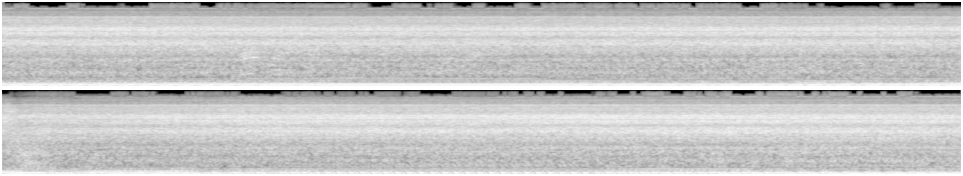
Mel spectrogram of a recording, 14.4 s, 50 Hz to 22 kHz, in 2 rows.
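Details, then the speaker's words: Mercruiser 140 boat engine swapped into an S10, charging at 14 volts: steady idle drone, then midway pitch climbs and stays up without throttle; warm idle surge, cause not yet found (some fuel pools in intake). "Like it seems to be when it warms up, it just takes off."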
